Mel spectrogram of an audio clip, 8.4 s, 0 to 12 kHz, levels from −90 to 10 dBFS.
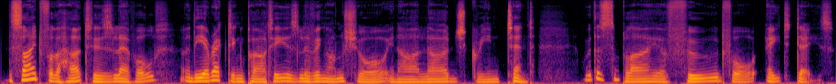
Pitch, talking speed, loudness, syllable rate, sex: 125 Hz, 200 wpm, -18 LUFS, 4.9 syllables/s, male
